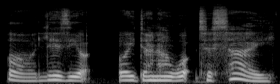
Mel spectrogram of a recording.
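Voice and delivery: put-on softly moved, rural accent thickening; hushed boy with a broader accent. A narrator's reading. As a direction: let the country accent thicken in quiet awe. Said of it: "he said softly, his accent thickening".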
